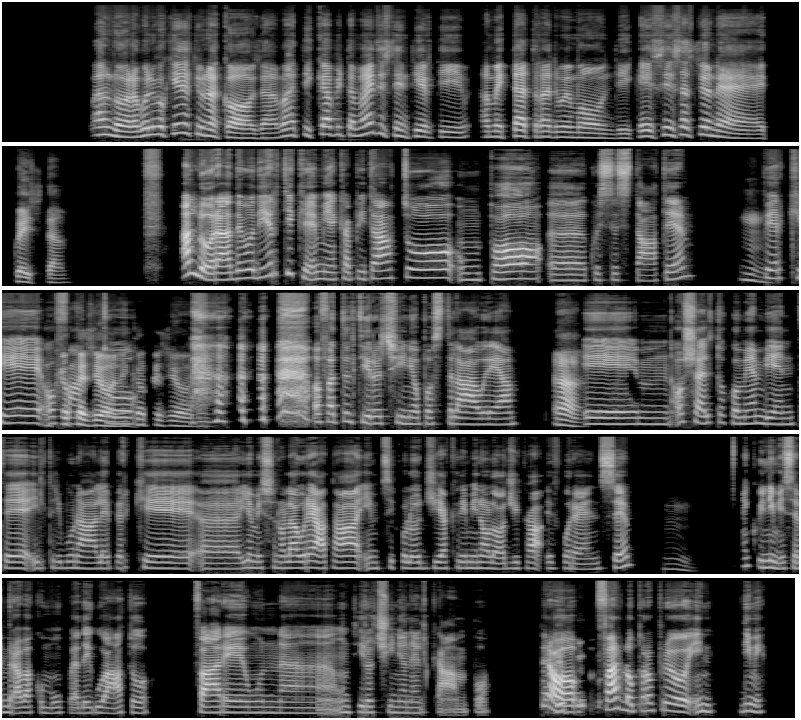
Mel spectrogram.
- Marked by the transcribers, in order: "chiederti" said as "chiedeti"; other background noise; chuckle; tapping
- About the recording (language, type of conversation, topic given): Italian, podcast, Ti capita di sentirti "a metà" tra due mondi? Com'è?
